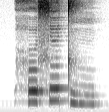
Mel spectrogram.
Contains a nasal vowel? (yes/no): yes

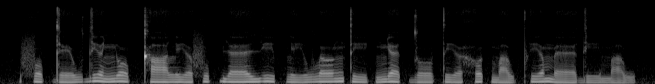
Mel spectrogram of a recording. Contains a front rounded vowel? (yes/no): no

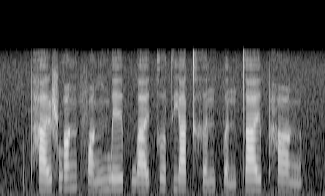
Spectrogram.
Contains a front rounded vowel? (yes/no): no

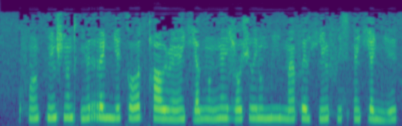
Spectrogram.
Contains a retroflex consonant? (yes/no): yes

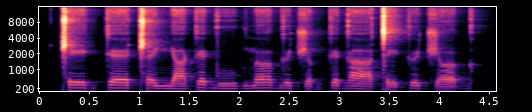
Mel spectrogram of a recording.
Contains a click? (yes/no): yes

